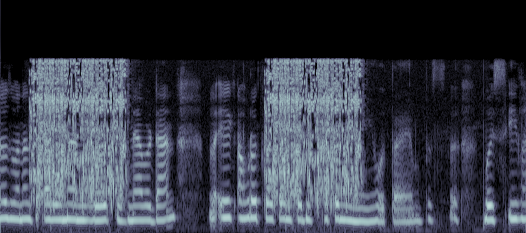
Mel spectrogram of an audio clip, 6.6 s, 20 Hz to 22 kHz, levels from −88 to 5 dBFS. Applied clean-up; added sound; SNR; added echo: none; Alarm; -2 dB; none.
